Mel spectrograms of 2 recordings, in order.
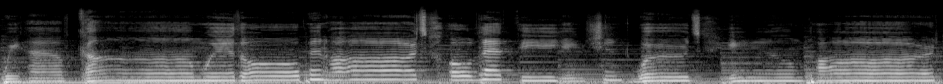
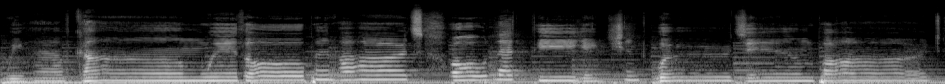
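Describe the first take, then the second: No difference in how they are said.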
